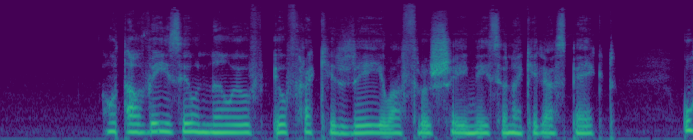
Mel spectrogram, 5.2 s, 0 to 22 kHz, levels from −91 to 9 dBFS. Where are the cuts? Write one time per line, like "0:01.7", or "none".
none

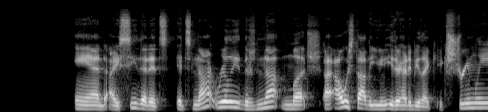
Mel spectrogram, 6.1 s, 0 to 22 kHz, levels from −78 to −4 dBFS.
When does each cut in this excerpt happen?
none

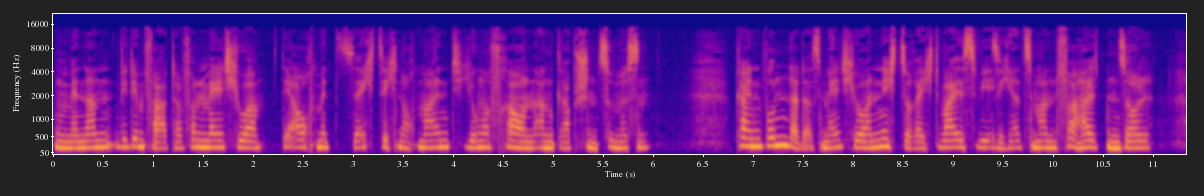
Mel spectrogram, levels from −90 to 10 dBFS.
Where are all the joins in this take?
0:09.4

